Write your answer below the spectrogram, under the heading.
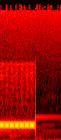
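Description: A steady, loud telephone dial tone as someone places a call to a number from a homeowners association directory, holding for about two-thirds of a second, then cutting off abruptly, leaving a fainter lingering hum on the line.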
